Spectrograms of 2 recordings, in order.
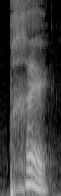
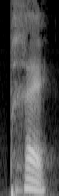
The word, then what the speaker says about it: prêt: Prêt. Final T not pronounced. Accent circonflexe like that phonetically gives you the E sound. Prêt.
